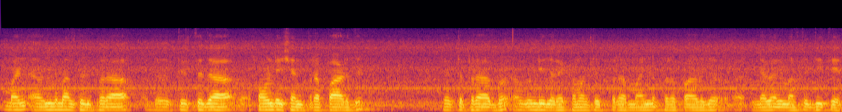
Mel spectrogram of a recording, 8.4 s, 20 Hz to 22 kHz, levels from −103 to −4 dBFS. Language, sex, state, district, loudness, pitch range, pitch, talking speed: Tulu, male, Karnataka, Dakshina Kannada, -16 LUFS, 105-110 Hz, 105 Hz, 135 wpm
